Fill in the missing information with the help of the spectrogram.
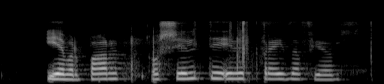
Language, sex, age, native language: Icelandic, male, 13, Icelandic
